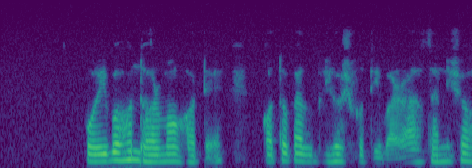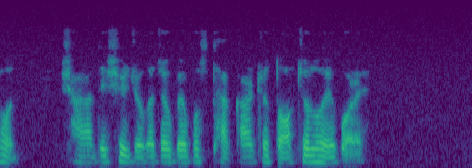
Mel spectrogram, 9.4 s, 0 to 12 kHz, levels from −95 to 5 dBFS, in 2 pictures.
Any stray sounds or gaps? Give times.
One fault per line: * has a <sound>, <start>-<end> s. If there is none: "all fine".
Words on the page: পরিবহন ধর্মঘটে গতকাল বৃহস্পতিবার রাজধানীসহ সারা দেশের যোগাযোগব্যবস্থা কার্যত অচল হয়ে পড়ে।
all fine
